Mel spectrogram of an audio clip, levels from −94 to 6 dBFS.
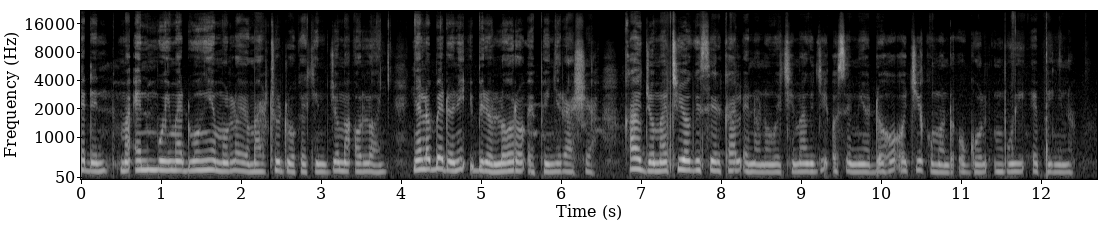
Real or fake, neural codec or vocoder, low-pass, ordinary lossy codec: fake; vocoder, 44.1 kHz, 128 mel bands, Pupu-Vocoder; none; none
